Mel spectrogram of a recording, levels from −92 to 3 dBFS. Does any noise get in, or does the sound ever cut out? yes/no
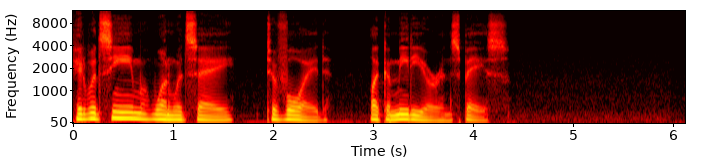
no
